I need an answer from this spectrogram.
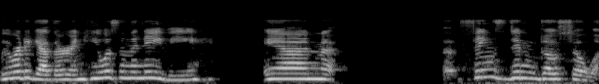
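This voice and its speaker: Speaking at a fairly slow pace with long, frequent pauses, a woman uses a high pitch and ordinary pitch variation. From Indiana, US Midwest. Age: 20s. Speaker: video blogger. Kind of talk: personal vlog, casual monologue.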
